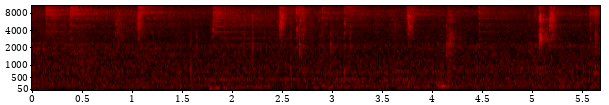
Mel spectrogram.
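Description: Footsteps tread across a rooftop.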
